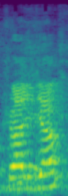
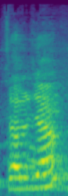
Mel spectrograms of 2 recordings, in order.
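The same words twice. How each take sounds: Both takes have the same delivery.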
